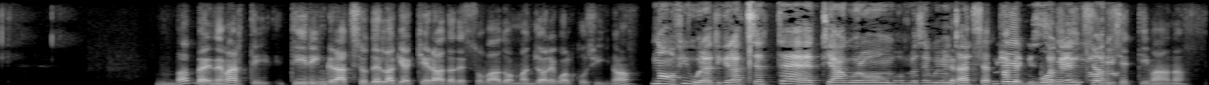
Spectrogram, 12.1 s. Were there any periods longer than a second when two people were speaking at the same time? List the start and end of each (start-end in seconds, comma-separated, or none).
9.3-11.1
